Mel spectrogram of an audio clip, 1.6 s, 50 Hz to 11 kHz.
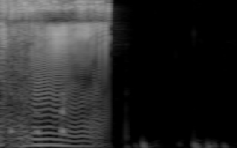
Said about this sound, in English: Every 15 seconds of fart noise.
